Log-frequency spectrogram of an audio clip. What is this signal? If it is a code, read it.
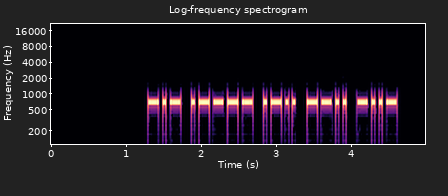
Morse code, heard as a keyed tone, about 25 wpm, 700 Hz. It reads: K1LZX
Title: USA Call Signs - 5 Characters - Repeated 2x - 25wpm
